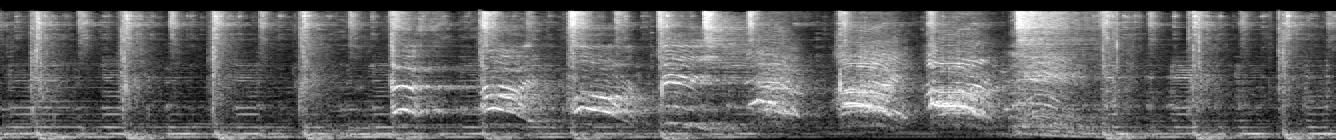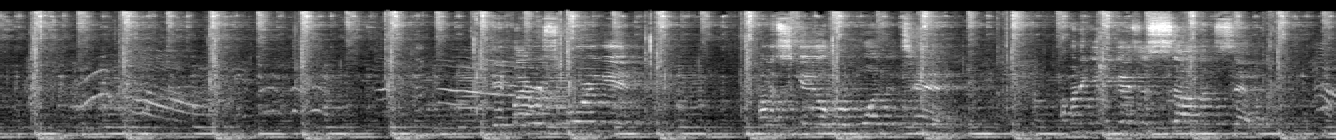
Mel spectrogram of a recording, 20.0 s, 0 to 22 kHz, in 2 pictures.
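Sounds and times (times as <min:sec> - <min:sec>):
live rock band playing: 0:00.0 - 0:06.2, 0:06.8 - 0:20.0
crowd shouting and whooping: 0:03.6 - 0:08.4, 0:10.4 - 0:14.1.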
